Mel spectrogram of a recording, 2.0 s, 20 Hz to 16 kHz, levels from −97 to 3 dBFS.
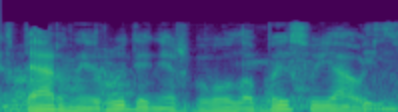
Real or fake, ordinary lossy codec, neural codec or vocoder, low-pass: fake; MP3, 48 kbps; codec, 16 kHz, 16 kbps, FunCodec, trained on Chinese and English, 50 frames a second; 7.2 kHz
